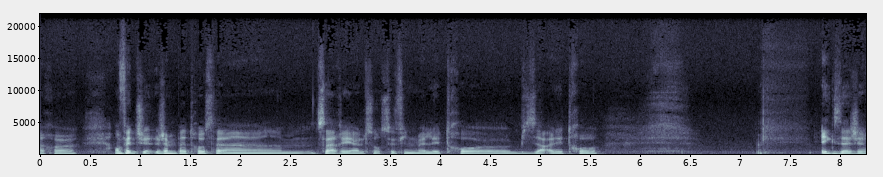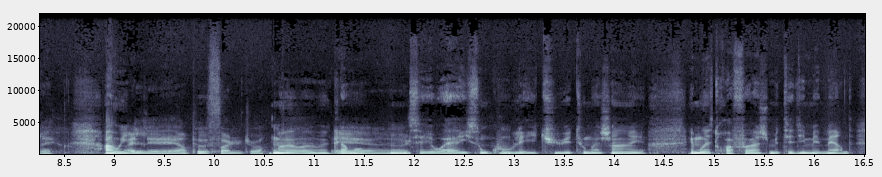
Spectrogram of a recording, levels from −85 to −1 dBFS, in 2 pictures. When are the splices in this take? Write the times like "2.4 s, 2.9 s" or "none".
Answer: 12.0 s, 15.0 s

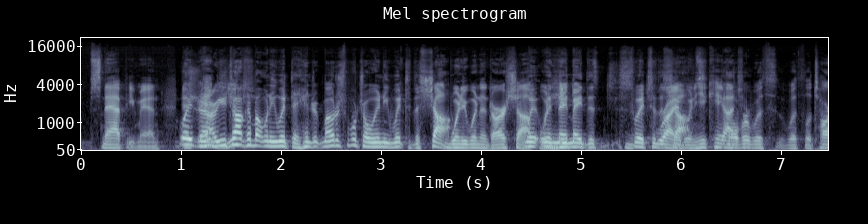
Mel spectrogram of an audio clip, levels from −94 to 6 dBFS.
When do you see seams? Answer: 0.9 s

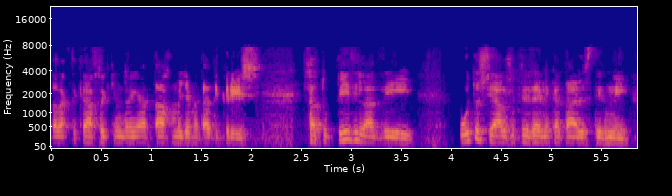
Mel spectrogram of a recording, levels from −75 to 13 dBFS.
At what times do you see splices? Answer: none

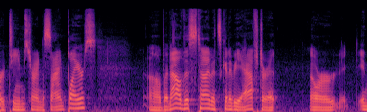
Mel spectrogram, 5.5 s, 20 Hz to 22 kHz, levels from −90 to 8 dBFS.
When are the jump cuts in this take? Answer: none

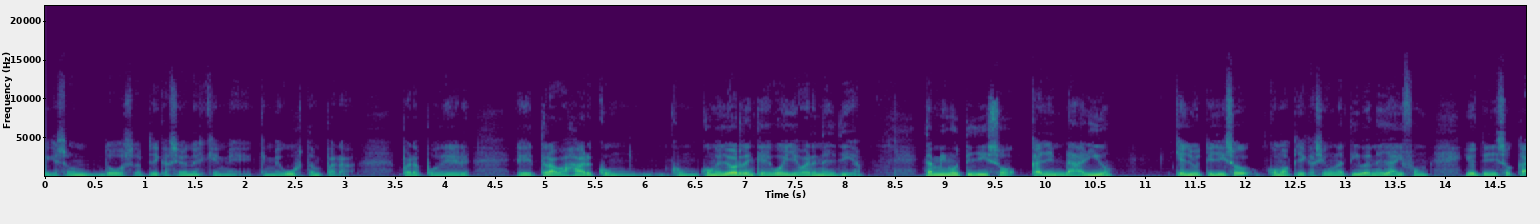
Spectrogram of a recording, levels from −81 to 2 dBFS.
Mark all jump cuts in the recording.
9.8 s

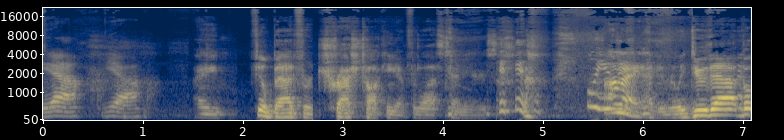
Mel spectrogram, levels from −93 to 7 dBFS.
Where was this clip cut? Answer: 2.7 s, 4.5 s

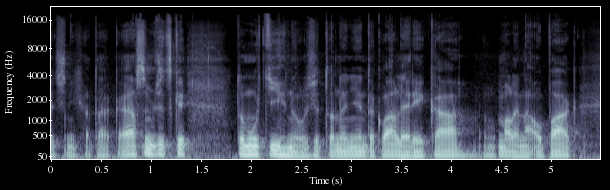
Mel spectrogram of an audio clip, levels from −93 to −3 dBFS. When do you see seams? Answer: 4.5 s

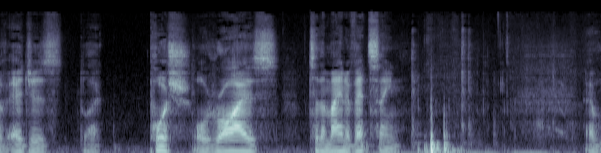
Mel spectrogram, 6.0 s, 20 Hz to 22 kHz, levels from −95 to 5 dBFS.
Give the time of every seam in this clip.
none

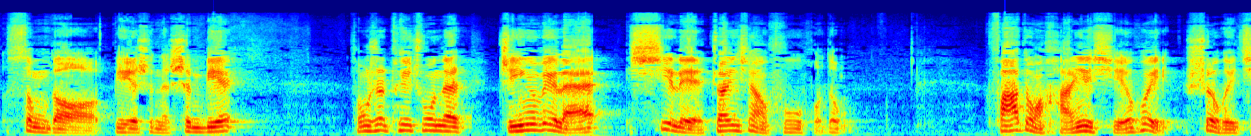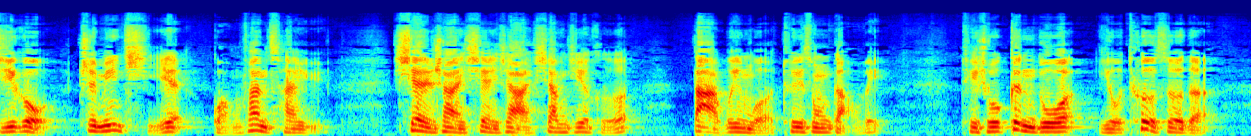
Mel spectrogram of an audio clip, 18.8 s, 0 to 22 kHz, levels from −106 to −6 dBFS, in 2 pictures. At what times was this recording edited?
none

